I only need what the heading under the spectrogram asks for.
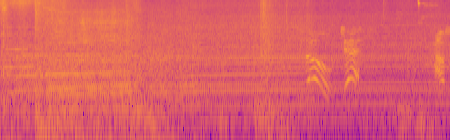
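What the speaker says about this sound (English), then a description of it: "You know when you step on the gas and the engine growls to life for a second?" A race car engine in Need for Speed Payback hums steadily, then a few short revving swoops and tire squeals come near the end, with someone talking over the engine noise.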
